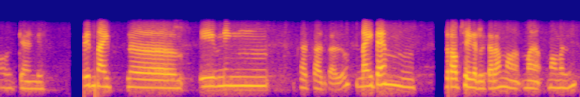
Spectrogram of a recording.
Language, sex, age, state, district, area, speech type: Telugu, female, 18-30, Andhra Pradesh, Anantapur, urban, conversation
